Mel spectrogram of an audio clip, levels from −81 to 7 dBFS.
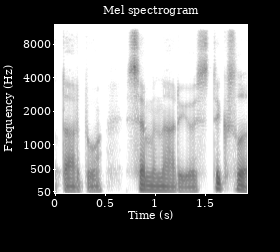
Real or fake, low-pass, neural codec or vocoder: fake; 10.8 kHz; codec, 24 kHz, 0.9 kbps, WavTokenizer, large speech release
